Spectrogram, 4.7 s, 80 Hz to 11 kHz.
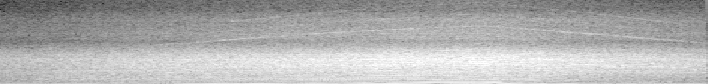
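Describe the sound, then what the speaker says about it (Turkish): A Renault Megane 4 engine revved while parked after an injection fault repair, a loud close engine note rising and holding, then easing back down. "Gaza bastığın zaman da şu kırmızıya gelmiyorsun abi. Beşi geçmiyorsun."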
